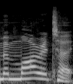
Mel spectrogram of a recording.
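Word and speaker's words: memoriter: 13th century word of the day this morning memorita it's spelled m-e-m-o-r-i-t-e-r an adverb which means by heart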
